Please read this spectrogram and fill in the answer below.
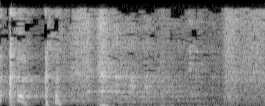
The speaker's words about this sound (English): Opening the door of your heart to your cough. Cough.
